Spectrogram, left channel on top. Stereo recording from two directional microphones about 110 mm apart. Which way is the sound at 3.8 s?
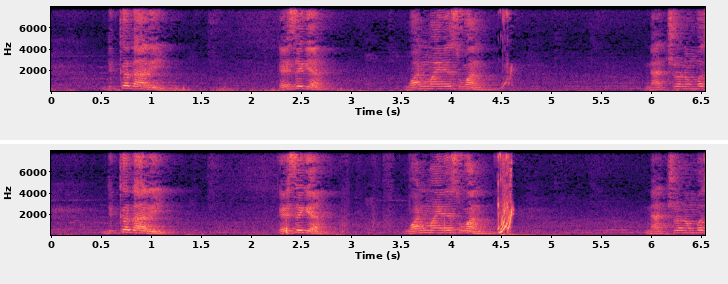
45° left (ahead or behind).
